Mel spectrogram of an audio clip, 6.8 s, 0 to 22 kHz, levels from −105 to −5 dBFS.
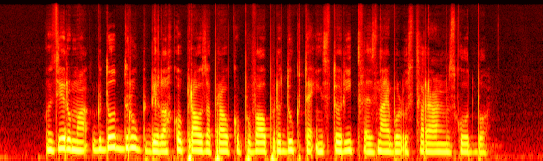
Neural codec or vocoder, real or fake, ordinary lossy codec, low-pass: codec, 44.1 kHz, 7.8 kbps, Pupu-Codec; fake; none; 19.8 kHz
